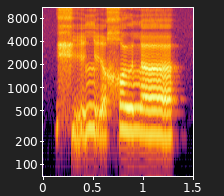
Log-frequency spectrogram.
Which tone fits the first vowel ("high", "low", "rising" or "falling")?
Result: low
